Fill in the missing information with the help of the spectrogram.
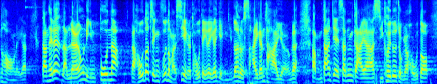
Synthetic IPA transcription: nɦɔː˨˩ŋle˨˩jkaː˧ | t̪aː˨˧nɦɐ˨jlɛː˥laː˨˩lœː˨˧ŋliː˨˩npuː˧nlaː˨˧ | laː˨˩ɦo˨˥wt̪ɔː˥t͡sɪ˧ŋfu˨˥t̪ʰʊ˨˩maː˨˩si˥jɪ˨˩ŋkɛ˧t̪ʰo˨˥wt̪e˨jlɛː˥˨˩a˥jɪ˨˩ŋjnt̪o˥hto˧wsaː˧jkɐ˨˥nt̪ʰaː˧jːœː˨˩ŋɡa˧laː˨˩m̩˨˩t̪aː˥nt͡si˨˥hɐ˨jsɐ˥nkaː˧jaː˧haː˨˥siː˨˥kʰɵ˥ɥt̪o˥wt͡sʊ˨k̚jɐ˨˧who˨˥wt̪ɔː˥

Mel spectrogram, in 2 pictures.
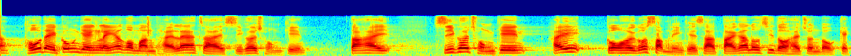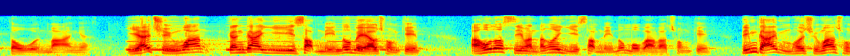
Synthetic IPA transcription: t̪ʰo˨˥wt̪e˨jkʊ˥ŋjɪ˧ŋlɪ˨ŋjɐ˥t̚kɔː˧mɐ˨nt̪ʰɐ˨˩jlɛː˥t͡sɐ˨whɐ˨jsiː˨˧˥kʰɵ˥ɥt͡ʃʰʊ̰˨˩ŋkiː˧n | t̪aː˨˧nɦɐ˨j | siː˨˥kʰɵ˥ɥt͡ʃʰʊ˨˩ŋkiː˧nhɐ˨˥jkɔː˧hɵ˧ɥkɔː˨˥sɐ˨p̚niː˨˩nkʰe˨˩jsɐ˨t̚t̪ːaː˨jkaː˥t̪o˥wt͡siː˥t̪o˧wɦɐ˨jt͡ʃɵ˧nt̪o˨wkɪ˨k̚t̪o˨˧wwuː˨˩nma̰ː˨˧nɡɛ˧ | jiː˨˩hɐ˨˥jt͡ʃʰyː˨˩nwaː˥nkɐ˧ŋkaː˥jiː˨˩sɐ˨p̚niː˨˩nt̪o˥wme˨jɐ˨˧wt͡ʃʰʊ˨˩ŋkiː˧n | a̰ː˨˩ho˨˥wt̪ɔː˥siː˨˧mɐ˨˩nt̪ɐ˨˥ŋt̪o˨˥wjiː˨sɐ˨p̚ni˨˩nt̪o˥wmo˨˧wpaː˨˩nfaː˧t̚t͡ʃʰʊ˨˩ŋkiː˧n | t̪iː˨˥mkaː˨˥jm̩˨˩ɦɵ˧ɥt͡ʃʰyː˨˩nwaː˥nt͡ʃʰʊ˨˩

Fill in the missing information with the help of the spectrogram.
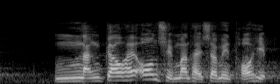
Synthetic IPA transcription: m̩˨˩nɐ˨˩ŋkɐ˧whɐ˨˥jʔɔː˥nt͡ʃʰyː˨˩nmɐ˨nt̪ʰɐ˨˩jsœː˧ŋmiː˧nt̪ʰɔː˨˥hiː˨˧p̚

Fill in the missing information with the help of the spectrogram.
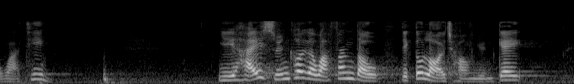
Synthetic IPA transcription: wa̰ː˨˩t̪ʰiː˥˩m | jiː˨˩ɦɐ˨˥jsyː˨˥nkʰɵ˥ɥkɛː˧waː˨k̚fɐ˥nt̪o˨wjɪ˨k̚t̪o˥wlɔː˨jt͡ʃʰɔ̰ː˨˩ŋjyː˨˩nke˥j

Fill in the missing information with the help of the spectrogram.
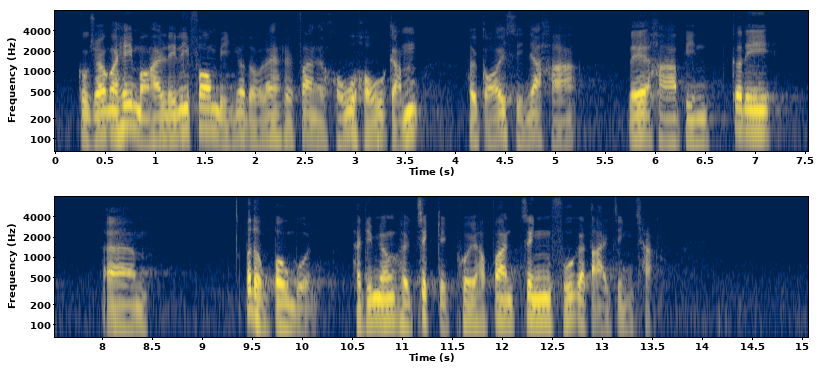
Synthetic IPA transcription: kʊ˨k̚t͡ʃœː˨˥ŋɔː˨˧ɦe˥jmɔː˨ŋɦɐ˨˥jle˨˧liː˥fɔː˥ŋmiː˨˩nkɔː˨˥t̪o˨wlɛː˥hɵ˧ɥfaː˥nhə˨˧ho˨˥who˨˥wkɐ˨˥m | hɵ˧ɥkɔː˨˥jsiː˨njɐ˥t̚haː˨ | le˨˧jhaː˨˩piː˨˩nkɔː˨˥t̪iː˥ | ʔɛː˨ | pɐ˥t̪̚ʰʊ˨˩ŋpo˨˧wmuː˨˩nhɐ˨jt̪iː˨˥mjœː˨˥ŋɦɵ˧ɥt͡sɪ˥kːɪ˨k̚pʰuː˧jhɐ˨p̚faː˥nt͡sɪ˧ŋfuː˨˥kɛː˧t̪aː˨jt͡sɪ˧ŋt͡sʰa̰ː˧˥k̚

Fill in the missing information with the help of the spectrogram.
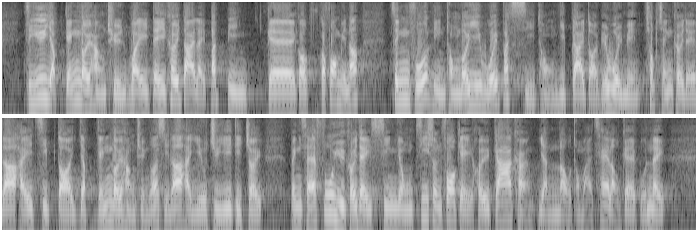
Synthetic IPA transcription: t͡siː˨˧jyː˥jɐ˨p̚kɪ˨˥ŋlɵ˨˧ɥɦɐ˨˩ŋt̪ʰyː˨˩nwɐ˨˩jt̪e˨jkʰɵ˥ɥt̪aː˧jlɐ˨˩jpɐ˥t̚piː˨n | kɛː˧kɔ˨˥kɔː˨˥fɔː˥ŋmiː˨nlaː˥ | t͡sɪ˧ŋfuː˨˥liː˨˩nt̪ʰʊ˨˩ŋlɵ˨˧ɥjiː˧wuː˨˥jpɐ˥t̚siː˨˩t̪ʰʊ˨˩ŋjiː˨p̚kaː˧jt̪ɔː˨jpiː˨˥wuː˨˧jmiː˨nt͡sʰʊ˥k̚t͡sʰɪ˨˥ŋkʰɵ˨˧ɥt̪e˨jlaː˥hɐ˨˥jt͡siː˧p̚t̪ɔː˨˩jjɐ˨p̚kɪ˨˥ŋlɵ˨˧ɥhɐ˨˩ŋt̪ʰyː˨˩nkɔː˨˥˨nsiː˨˩laː˥hɐ˨jːi˧wt͡ʃyː˨˧jiː˧t̪iː˨t̚t͡ʃɵ˨ɥ | pɪ˨ŋt͡sʰɛː˨˧˥fuː˥jyː˨˧kʰɵ˨˧t̪e˨jsiː˧njʊ˨ŋt͡siː˥sɵ˧nfɔː˥ke˨jhɵ˧ɥkaː˥kʰœ̰ː˨˩ŋjɐ˨˩nlɐ̰˨˩wt̪ʰʊ˨˩ŋmaː˨˩jt͡sʰɛː˥lɐ˨˩wkɛː˧kuː˨˥nle˨˧j

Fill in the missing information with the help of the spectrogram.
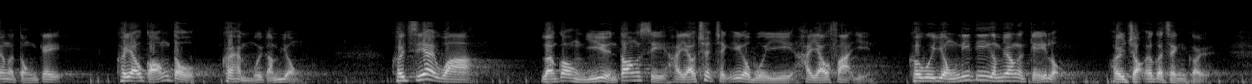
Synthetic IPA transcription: œː˨˥ŋɛː˧t̪ʊ˨˥ŋke˥jkʰɵ˨˧ɥjɐ˨˧wkɔː˨˥ŋt̪o˨wkʰɵ˧hɐ˨jm̩˨˩u˨˧jkɐ˨˧˥mjʊ˨ŋ | kʰɵ˨˧ɥt͡siː˨˥hɐ˨jwaː˨ | lœː˨˩ŋkɔː˧k̚hʊ˨˩ŋjiː˨˧jyː˨˩nt̪ɔː˥ŋsiː˨˩ɦɐ˨jːɐ˨˧wt͡ʃʰɵ˥t̚t͡sɪ˨k̚niː˥kɔː˧wuː˨jːiː˨˧hɐ˨jːɐ˨˧wfa̰ː˧t̚jḭː˨˩n | kʰɵ˨˧ɥwuː˨˧jːʊ˨ŋniː˥t̪̬iː˥kɐ˨˦mjœː˨˥ŋkɛ˧ke˨˥jlʊ̰˨k̚hɵ˧ɥt͡sɔː˨k̚jɐ˥kɔː˧t͡sɪ˧ŋkɵ̰˧ɥ

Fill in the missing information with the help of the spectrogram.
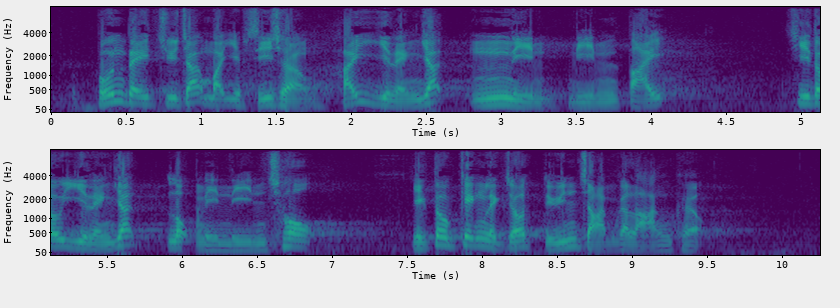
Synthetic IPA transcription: puː˨˥nt̪e˨jt͡ʃyː˨t͡saː˨˥k̚mɐ˨t̚jiː˨p̚siː˨˧˥t͡ʃʰœ̰ː˨˩ŋhɐ˨˥jjiː˨lɪ˨˩ŋjɐ˥t̚ŋ̩ː˨˧niː˨˩nliː˨˩nt̪ɐ˨˥j | t͡siː˧t̪o˧wjiː˨lɪ˨˩ŋjɐ˥t̚lʊ˨k̚liː˨˩nliː˨˩nt͡ʃʰɔː˥ | jɪ˨k̚t̪o˥wkɪ˥ŋlɪ˨k̚t͡ʃɔː˨˥t̪yː˨˥nt͡sa̰ː˨mkɛː˧la̰ː˨˩ŋkʰœ̰ː˧k̚

